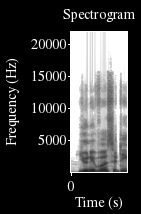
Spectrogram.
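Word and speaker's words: university: यूनिवर्सिटी का sound यूनिवर्सिटी से start होता है, इसलिए सही अ यूनिवर्सिटी, गलत एन यूनिवर्सिटी।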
